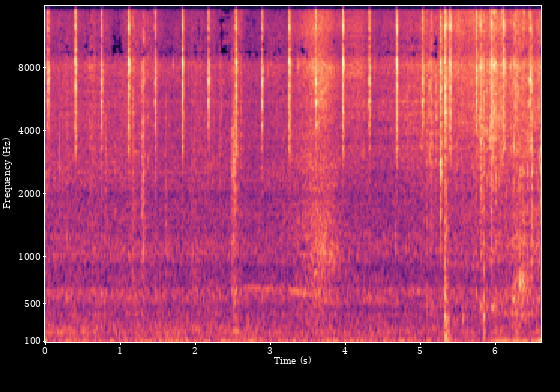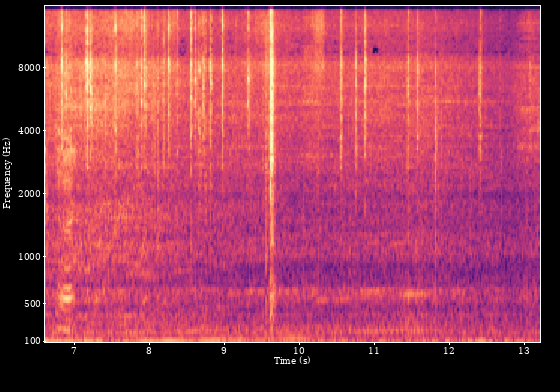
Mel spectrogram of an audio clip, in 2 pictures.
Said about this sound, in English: Ah, kiddies being dropped off to school, waiting for the school bus.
